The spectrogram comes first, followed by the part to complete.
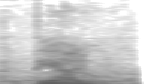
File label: Voice Acting es F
